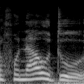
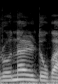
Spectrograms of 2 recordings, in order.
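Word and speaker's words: Ronaldo: 그래서 이 포르투갈어로는 제가 알기로 L 발음을 호나우두, 로날도가 아니고 호나우두.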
